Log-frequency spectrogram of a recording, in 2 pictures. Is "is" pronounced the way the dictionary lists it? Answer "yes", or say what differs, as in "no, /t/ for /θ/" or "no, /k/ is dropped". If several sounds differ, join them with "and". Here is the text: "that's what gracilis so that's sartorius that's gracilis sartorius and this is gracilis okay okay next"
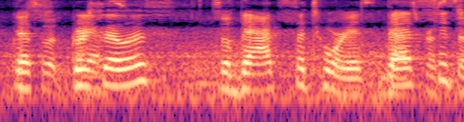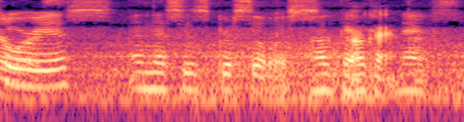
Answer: yes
